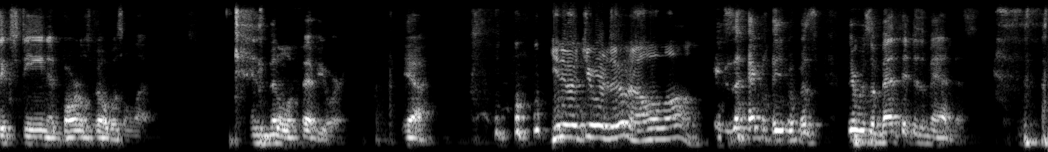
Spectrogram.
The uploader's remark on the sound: My apologies for the audio quality on this one. I used my mike on my laptop and of course, it did not perform as well as my Yeti Blue Nano. Shot with a 1080P Webcam with Microphone.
